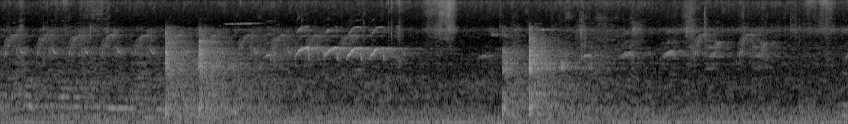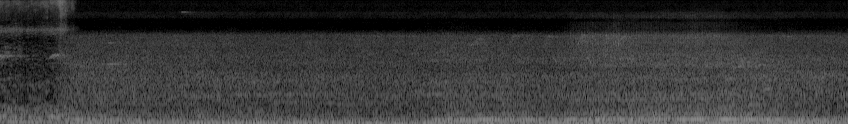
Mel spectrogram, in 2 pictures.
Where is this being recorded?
in a residential area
